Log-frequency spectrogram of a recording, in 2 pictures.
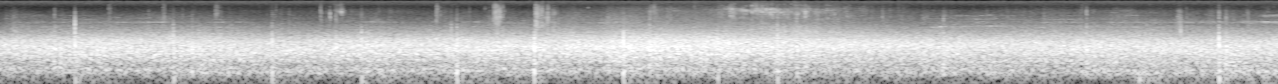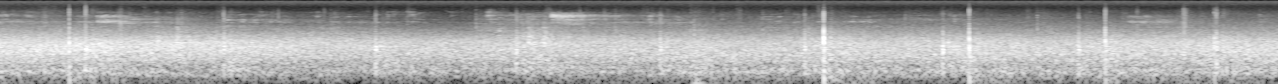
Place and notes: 대한민국 서울특별시 서초구 우면동 - Yangjaecheon Basketball Court
A person practising basketball alone at the Basketball court, nearby Yangjaechon.
Stream flowing, basketball bouncing, nice reflection.
양재천 주변 농구장에서 농구공을 연습하는 사람의 소리.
